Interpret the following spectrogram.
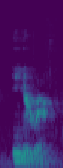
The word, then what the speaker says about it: era: one is era，啊，please repeat after me， era。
